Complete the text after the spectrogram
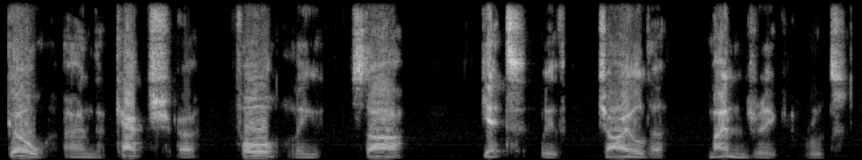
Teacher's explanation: eight syllables aligned and it's the opposite of iambic it's trochaic it's a trochaic meter which means stress syllable followed by an unstressed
